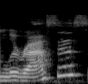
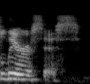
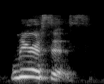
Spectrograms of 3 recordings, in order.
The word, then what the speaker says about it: LYRASIS: identifiers for etds um and sheila is from larasis is that how that's pronounced um it's lyricist lyricist okay that must sound a lot prettier um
